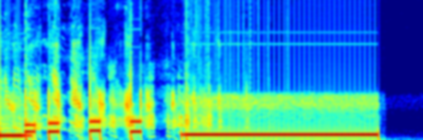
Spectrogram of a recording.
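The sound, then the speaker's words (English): A quick series of about five telephone keypad beeps, then a loud, steady dial tone after the phone is hung up, droning for about two seconds before cutting off abruptly. No one speaks. “Yeah, hey, I think your phone got disconnected.”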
